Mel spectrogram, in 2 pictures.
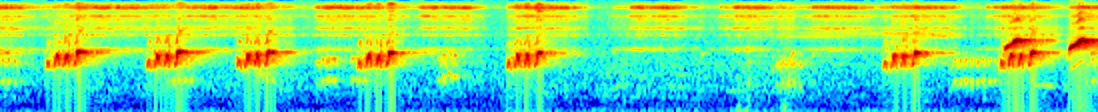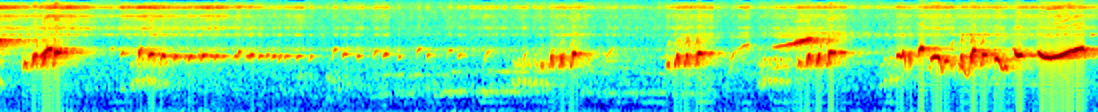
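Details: Lively ruby-throated bulbul (kutilang emas) song used to lure birds: bursts of sharp chirps in quick series, a fast thin trill midway, then jumbled whistled notes, with a constant faint high whine in the background.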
